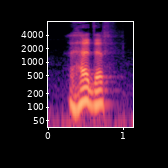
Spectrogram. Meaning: 1. target, object, aim, end 2. objective, purpose, design, intention 3. goal 4. goal (“a point scored in a game as a result of placing the object into the goal”)
- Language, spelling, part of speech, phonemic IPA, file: Arabic, هدف, noun, /ha.daf/, Ar-هدف.ogg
